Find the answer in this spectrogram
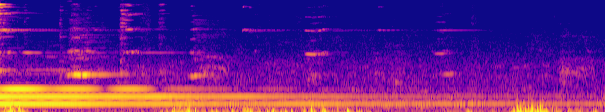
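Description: Large hanging temple bell ringing out after a strike, its several steady tones fading slowly. Faint small clinks sound over it, and there is a low rumble about five seconds in.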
